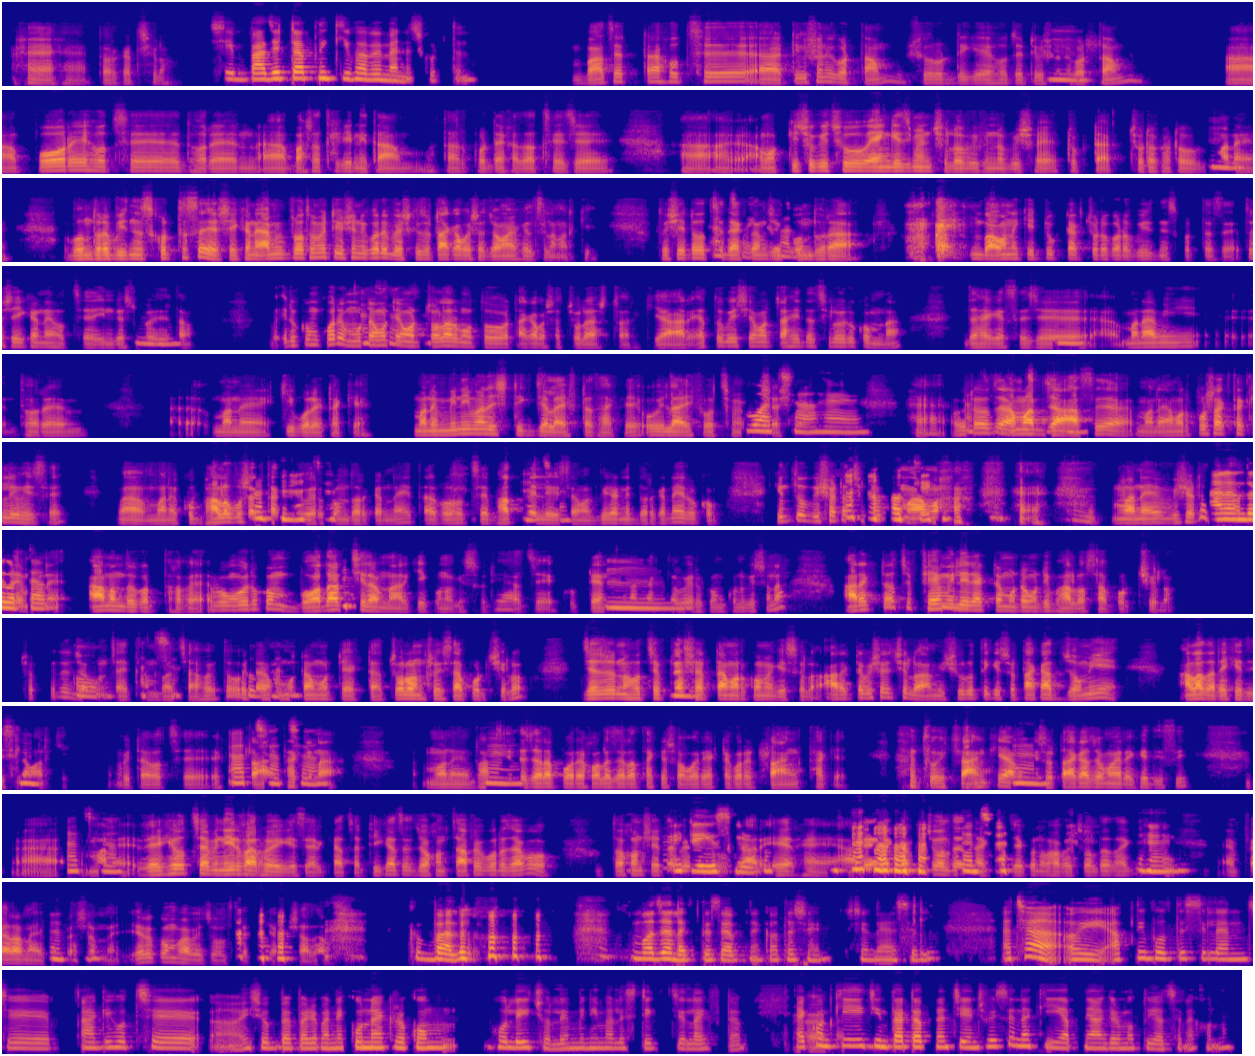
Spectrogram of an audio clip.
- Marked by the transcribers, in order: static; other background noise; sneeze; in English: "মিনিমালিস্টিক"; chuckle; chuckle; unintelligible speech; laughing while speaking: "ওকে"; scoff; "নির্ভর" said as "নিরভার"; other noise; laugh; laughing while speaking: "খুব ভালো। মজা লাগতেছে আপনার কথা শুনে, শুনে"; in English: "মিনিমালিস্টিক"
- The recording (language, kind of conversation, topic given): Bengali, podcast, তুমি কীভাবে ভবিষ্যতের নিরাপত্তা আর আজকের আনন্দের মধ্যে ভারসাম্য বজায় রাখো?
- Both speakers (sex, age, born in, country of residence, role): female, 25-29, Bangladesh, Bangladesh, host; male, 25-29, Bangladesh, Bangladesh, guest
